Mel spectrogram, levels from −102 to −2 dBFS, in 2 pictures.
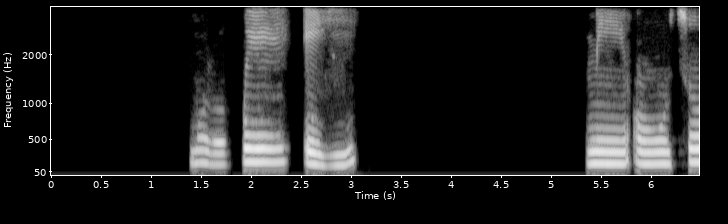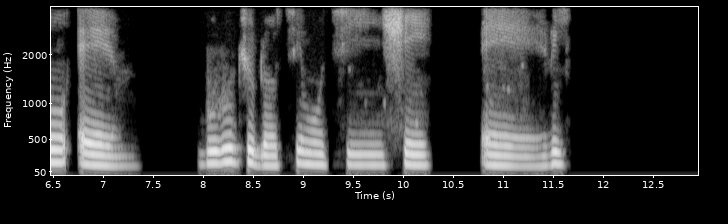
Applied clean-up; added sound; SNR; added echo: none; none; none; none.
